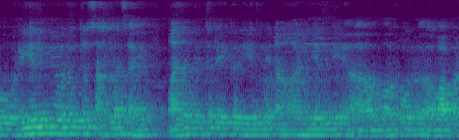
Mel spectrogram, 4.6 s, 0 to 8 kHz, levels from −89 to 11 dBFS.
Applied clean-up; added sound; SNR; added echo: neural separator model SepFormer DNS4.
